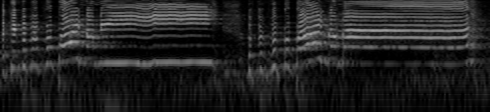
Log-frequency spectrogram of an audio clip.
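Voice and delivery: put-on high, loud, sing-song five-year-old; child voice. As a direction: wail a drawn-out goodbye like a small child. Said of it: "they were like".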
